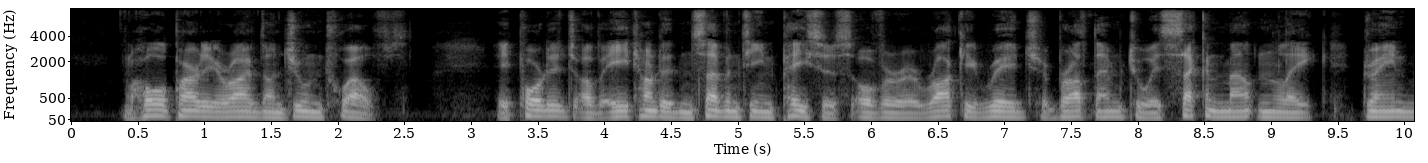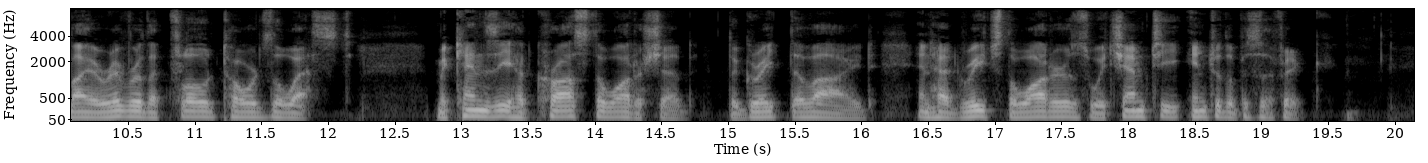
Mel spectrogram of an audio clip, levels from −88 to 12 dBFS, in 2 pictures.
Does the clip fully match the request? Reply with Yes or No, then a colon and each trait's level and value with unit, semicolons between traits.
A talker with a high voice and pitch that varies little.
No: low, 100 Hz; narrow, 2.3 semitones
